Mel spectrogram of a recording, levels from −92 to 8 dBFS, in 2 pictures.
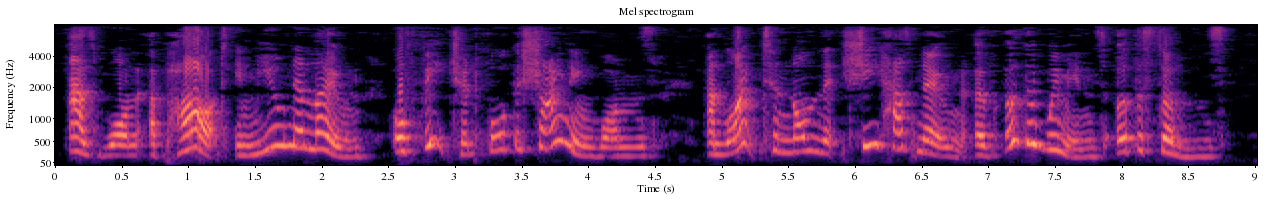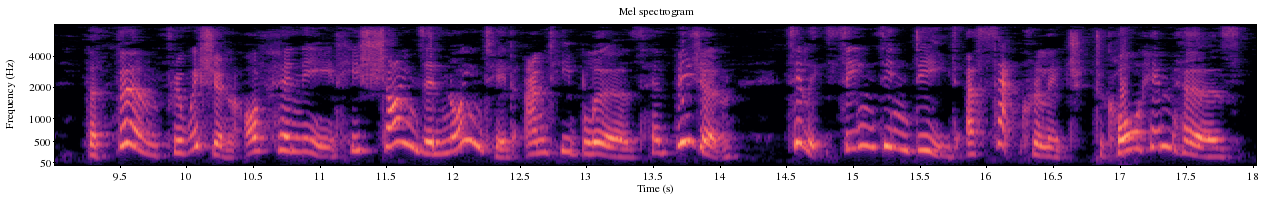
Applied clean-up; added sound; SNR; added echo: none; none; none; none.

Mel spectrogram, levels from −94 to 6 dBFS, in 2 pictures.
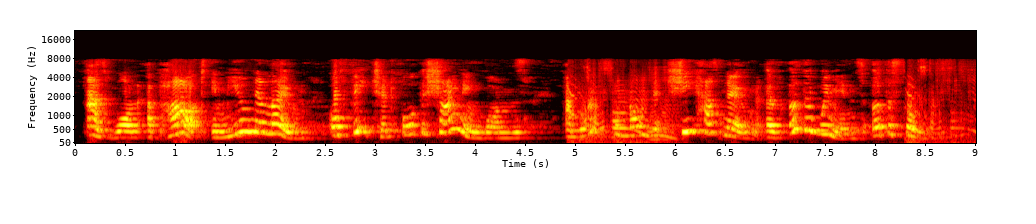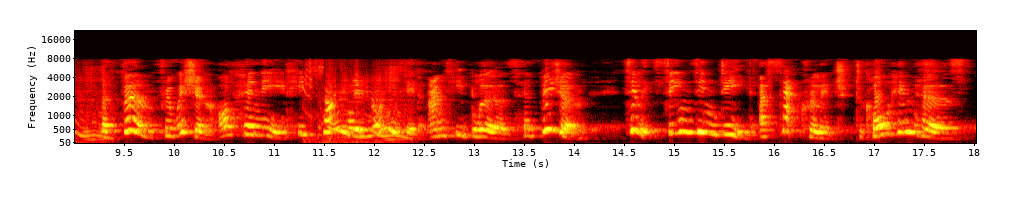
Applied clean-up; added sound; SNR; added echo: neural separator model SepFormer DNS4.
